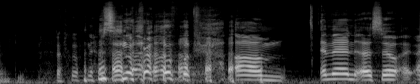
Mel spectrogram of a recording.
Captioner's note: both laugh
